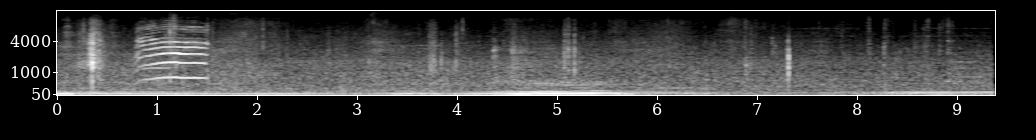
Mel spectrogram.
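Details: One loud, rising-falling harmonic meow from a domestic cat asking for food, part of a group of a kitten and two cats, followed by low rumbling background noise and a few soft clicks.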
